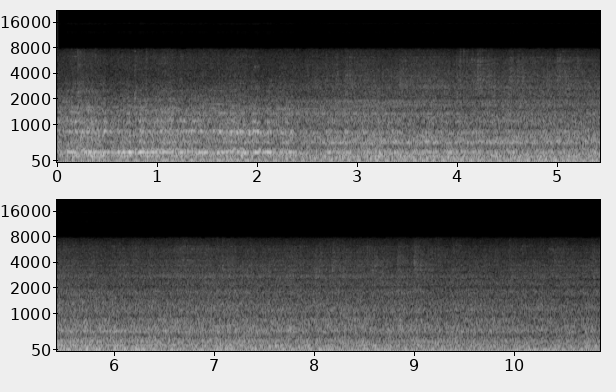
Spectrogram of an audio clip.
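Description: Freight train of covered hopper cars rolling past, steel wheels on the rails, with a steady tone over the noise for the first couple of seconds. The sound then slowly fades as the end of the train pulls away.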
